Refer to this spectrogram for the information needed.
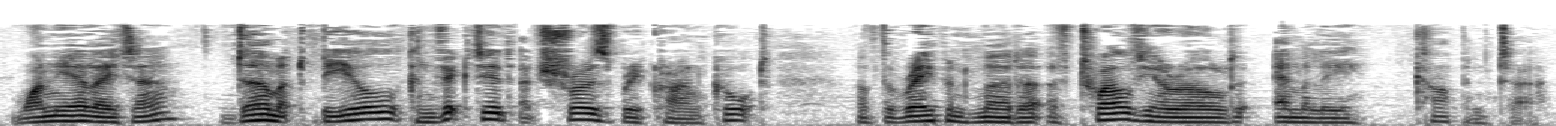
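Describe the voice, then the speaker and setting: An actor playing a thoughtful senior police detective in a radio crime drama, measured and deliberate. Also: male voice, lowish voice, lively intonation, slightly rough. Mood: intent, explanatory. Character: methodical, thoughtful senior police detective, male, quietly probing.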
